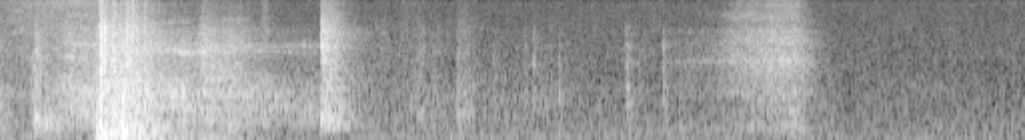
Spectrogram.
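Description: A room door opening, then shutting with a sharp click about two seconds in, followed by a short rustle.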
